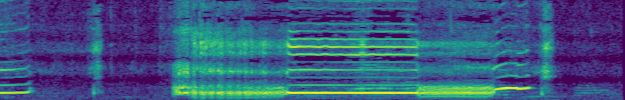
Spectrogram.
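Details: An angry Miniature Pinscher gives a shrill, drawn-out bark, a high whining yap of territorial warning, while a person tries to pick it up and pet it.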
